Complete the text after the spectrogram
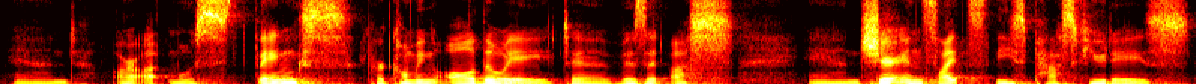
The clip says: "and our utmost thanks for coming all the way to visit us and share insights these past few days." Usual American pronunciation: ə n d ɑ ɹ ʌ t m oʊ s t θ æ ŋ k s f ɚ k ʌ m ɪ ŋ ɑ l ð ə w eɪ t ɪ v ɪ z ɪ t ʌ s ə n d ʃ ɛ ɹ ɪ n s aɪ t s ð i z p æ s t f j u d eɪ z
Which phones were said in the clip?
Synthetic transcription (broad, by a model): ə n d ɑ ɹ ʌ t m oʊ s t θ æ ŋ k s f ɚ k ʌ m ɪ ŋ ɑ l ð ə w eɪ t ɪ v ɪ z ɪ t ʌ s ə n ʃ ɛ ɹ ɪ n s aɪ t s ð i z p æ s t f j u d eɪ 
